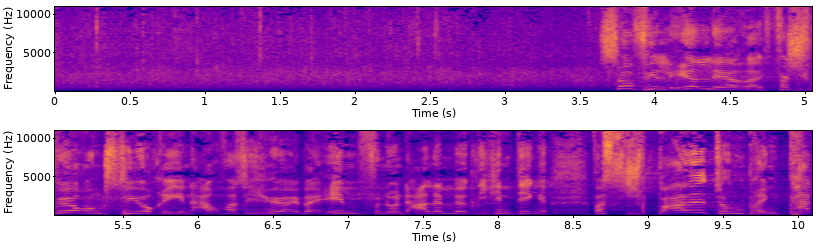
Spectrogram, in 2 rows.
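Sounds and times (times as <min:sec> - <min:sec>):
audience applauding: 0:00.0 - 0:05.8
speech: 0:03.6 - 0:10.0.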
